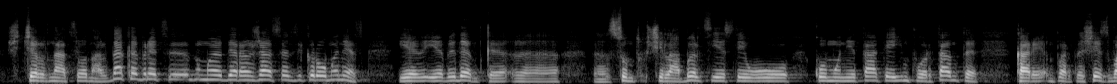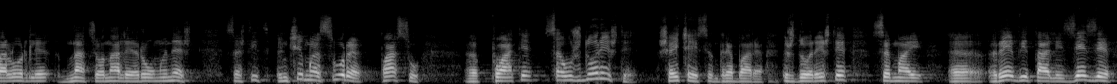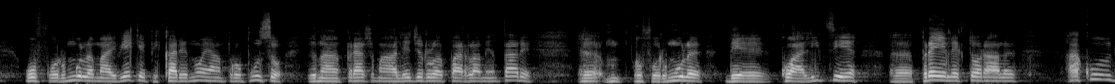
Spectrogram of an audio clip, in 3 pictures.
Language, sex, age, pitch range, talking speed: Romanian, male, 50-69, 150-195 Hz, 115 wpm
